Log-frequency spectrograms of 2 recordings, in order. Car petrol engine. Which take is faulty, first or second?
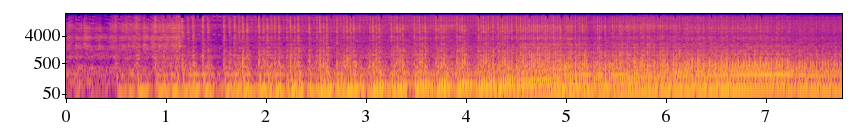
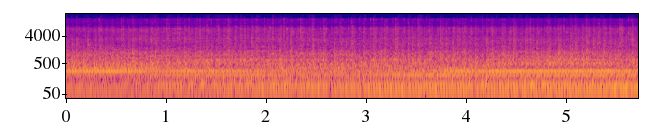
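first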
